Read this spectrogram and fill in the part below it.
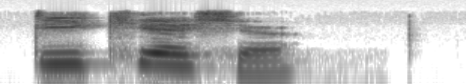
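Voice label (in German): "Kirche", German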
